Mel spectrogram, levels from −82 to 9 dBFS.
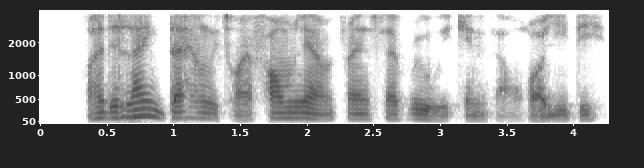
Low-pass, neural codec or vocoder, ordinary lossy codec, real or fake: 3.6 kHz; codec, 16 kHz, about 1 kbps, DyCAST, with the encoder's durations; none; fake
